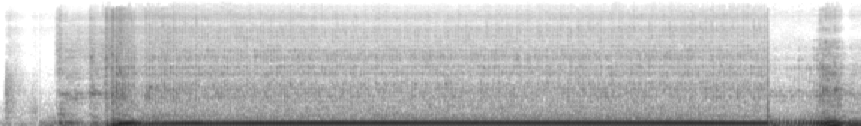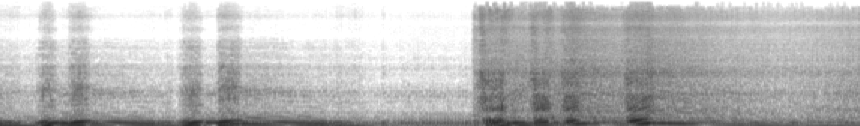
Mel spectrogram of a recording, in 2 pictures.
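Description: An Isuzu Trooper engine, revived from rough running, cranks and catches, then idles steadily at close range before a series of loud revs rise and fall in quick bursts.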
